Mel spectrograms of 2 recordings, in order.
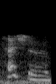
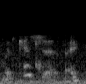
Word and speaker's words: Tesha: don't my first name I'm always like oh Tesha they're like Kesha so I just put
